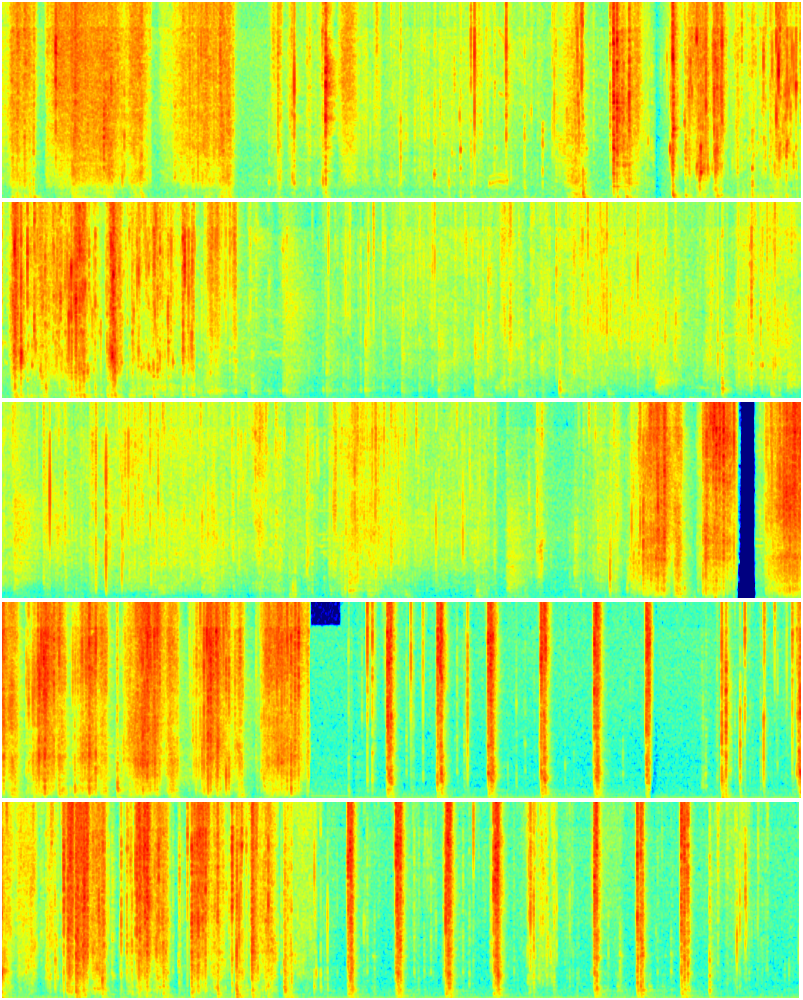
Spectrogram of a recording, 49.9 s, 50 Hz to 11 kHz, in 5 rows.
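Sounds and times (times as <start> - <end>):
slime squeezed by hand crackling: 15.2 - 33.8.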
